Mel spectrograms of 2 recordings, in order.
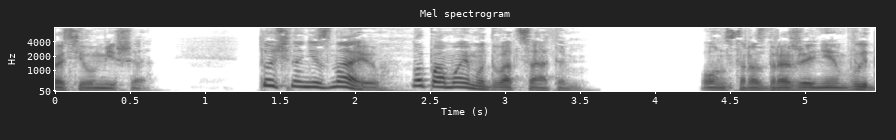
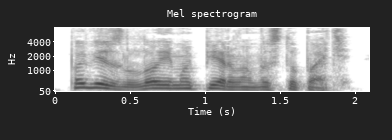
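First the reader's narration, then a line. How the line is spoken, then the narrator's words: Grumbled. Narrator (Russian): буркнул Миша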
